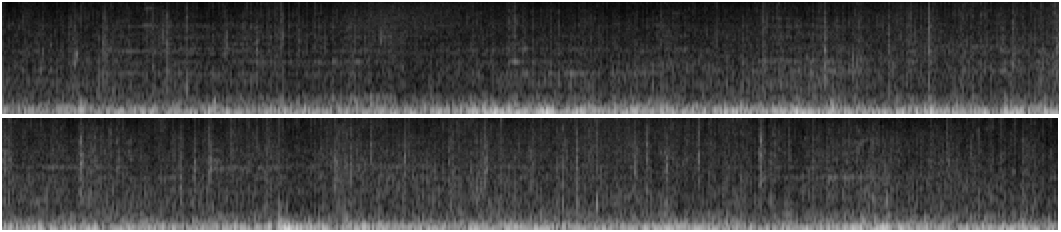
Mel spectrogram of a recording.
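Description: Soft footsteps shuffle slowly over a stone floor.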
